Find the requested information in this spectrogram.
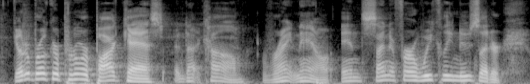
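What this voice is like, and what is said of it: Rough, allergy-affected voice. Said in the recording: “My voice is like crazy from allergies lately.”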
